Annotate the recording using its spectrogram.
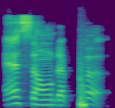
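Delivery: ordinary talk, nothing marked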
